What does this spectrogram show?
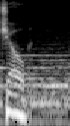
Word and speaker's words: Job: It's the story of a man named Job, pronounced Job, not like the word for work, and it's a story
